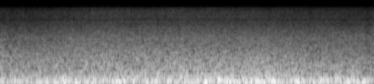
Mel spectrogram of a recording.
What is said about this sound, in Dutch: Klimmen duin op, zonder scherm, want we hebben aflandige wind.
